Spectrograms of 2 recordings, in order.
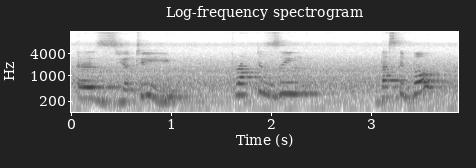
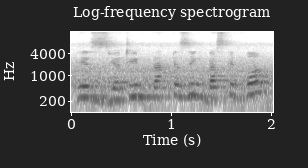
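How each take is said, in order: First: Some words are given strong stress. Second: Every word gets about the same flat weight. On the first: The speaker calls it right. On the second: The speaker calls it wrong.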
